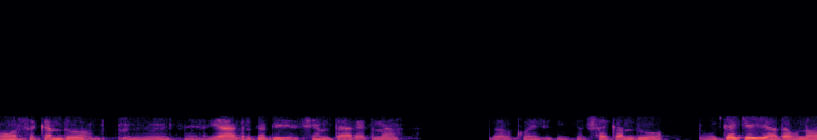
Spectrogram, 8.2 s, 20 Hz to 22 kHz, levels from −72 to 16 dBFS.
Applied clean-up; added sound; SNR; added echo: none; none; none; none.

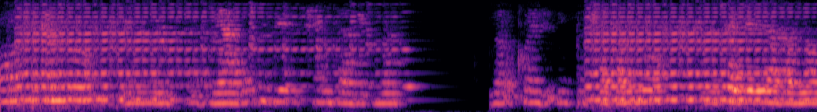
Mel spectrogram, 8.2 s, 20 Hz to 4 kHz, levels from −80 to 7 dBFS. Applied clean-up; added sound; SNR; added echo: classical method WPE with log-MMSE.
